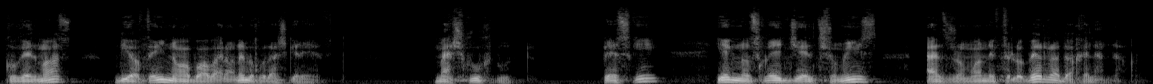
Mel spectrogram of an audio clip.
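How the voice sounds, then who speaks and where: A man narrating an audiobook story with expressive storytelling. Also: extremely low pitch, pauses often, breathy edge. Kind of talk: scripted narration.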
